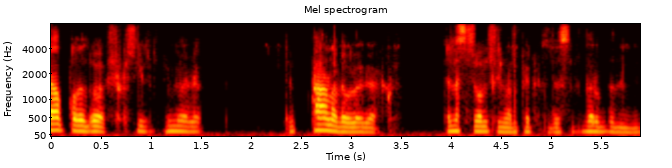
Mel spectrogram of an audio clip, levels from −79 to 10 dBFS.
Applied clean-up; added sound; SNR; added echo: neural diffusion model UNIVERSE++.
